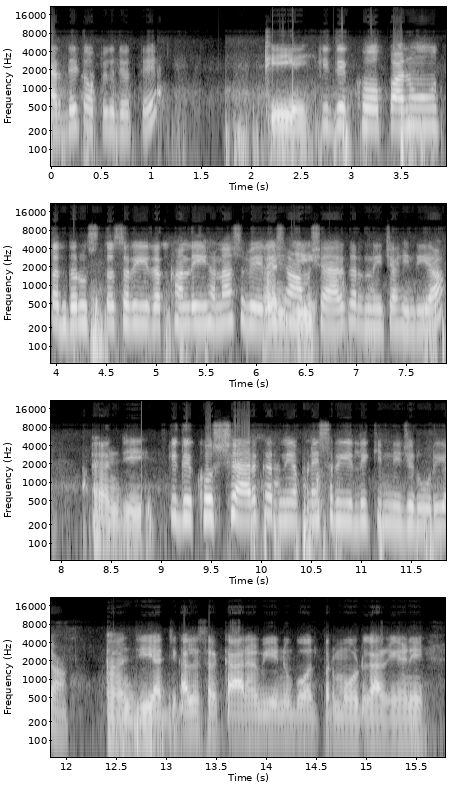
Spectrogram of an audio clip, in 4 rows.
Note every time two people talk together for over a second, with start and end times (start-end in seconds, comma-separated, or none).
none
